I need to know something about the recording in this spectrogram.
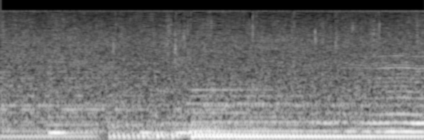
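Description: Background music: sustained low, held chords of a drama underscore, which change about half a second to a second in, over a faint even hiss.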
